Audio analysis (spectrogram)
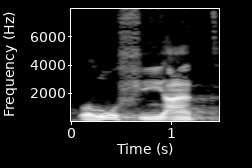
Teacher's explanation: Kaifa rufi'at, wa-nya tebal, fa-nya tipis, ainnya tipis, ta-nya tipis.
